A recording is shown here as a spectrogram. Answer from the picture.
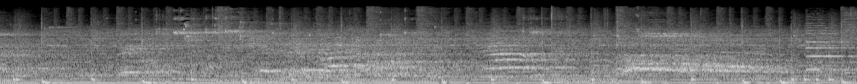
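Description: Indoor volleyball rally: repeated sharp hits of the ball, with voices and music underneath.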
